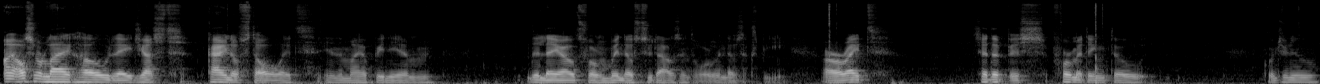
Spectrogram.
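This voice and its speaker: Deep-voiced and unhurried, with fairly even intonation, a man hosts a casual tech tutorial over a screen recording. Dutch is his first language, and his nervous, hesitant delivery is full of fillers and restarts.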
